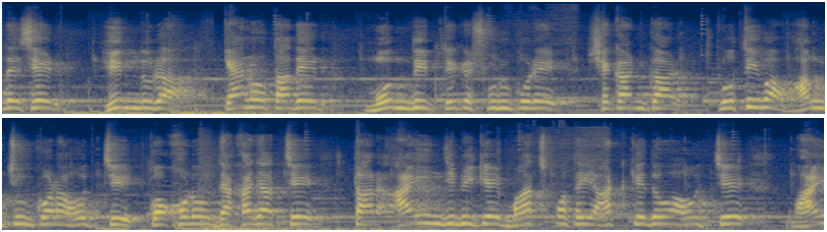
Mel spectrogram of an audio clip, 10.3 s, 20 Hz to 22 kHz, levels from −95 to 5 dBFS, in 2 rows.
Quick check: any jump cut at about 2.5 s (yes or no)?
no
